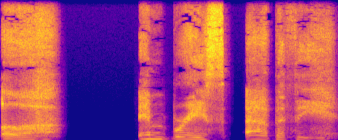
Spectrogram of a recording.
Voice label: hit, en; Cookie Run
